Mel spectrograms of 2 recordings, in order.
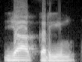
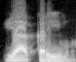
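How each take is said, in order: The two takes are said the same way.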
